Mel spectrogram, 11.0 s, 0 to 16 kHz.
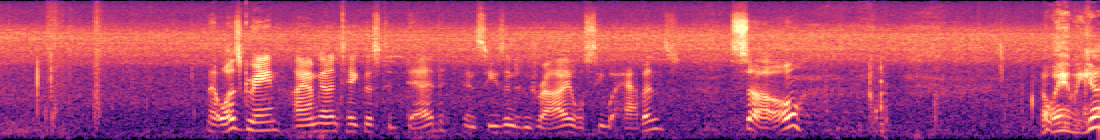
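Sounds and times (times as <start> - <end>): faint clicks and rustles: 8.2 - 10.5.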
